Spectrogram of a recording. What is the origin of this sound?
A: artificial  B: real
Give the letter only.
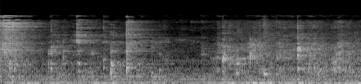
A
